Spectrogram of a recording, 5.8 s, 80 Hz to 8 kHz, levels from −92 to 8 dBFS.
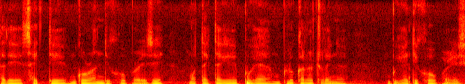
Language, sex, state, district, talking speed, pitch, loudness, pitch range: Nagamese, male, Nagaland, Kohima, 195 wpm, 95 Hz, -26 LUFS, 90-95 Hz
